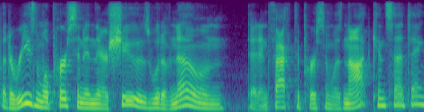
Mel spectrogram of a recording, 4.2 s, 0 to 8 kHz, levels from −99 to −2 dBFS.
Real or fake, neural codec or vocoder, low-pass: real; none; 7.2 kHz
